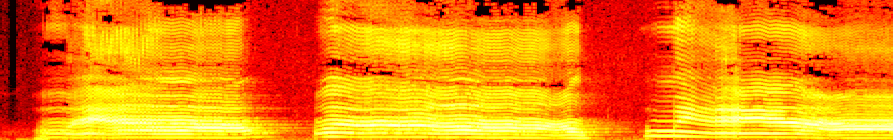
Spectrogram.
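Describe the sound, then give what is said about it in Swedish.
A woman imitates a yowling cat in heat: three loud, drawn-out wailing cries, each wavering in pitch and separated by short pauses. “Jag kan låta som en katt som löper.”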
